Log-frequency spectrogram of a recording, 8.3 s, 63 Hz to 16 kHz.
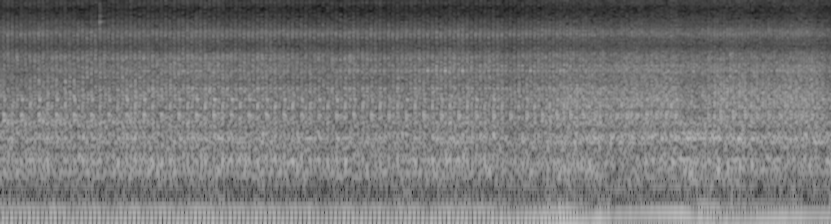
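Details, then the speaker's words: Mitsubishi Canter HD 125 diesel truck (possibly 2025) during Bosch injection pump service and adjustment; steady idle clatter with faint uneven beat and slight shake; rough idle, pump adjustment still needed. "saya langsung gini ya bebas pelan agak merepet sedikit ada goyang sedikit kita hilangkan"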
